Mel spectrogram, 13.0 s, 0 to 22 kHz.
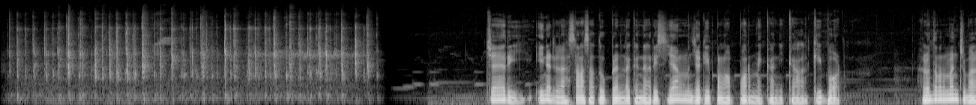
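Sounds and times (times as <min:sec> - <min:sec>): fast mechanical keyboard typing: 0:00.0 - 0:05.1
soft music notes: 0:05.2 - 0:13.0.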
